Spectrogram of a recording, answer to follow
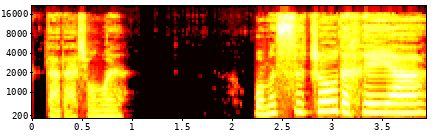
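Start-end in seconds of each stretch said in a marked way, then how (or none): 2.2-3.9 high, louder little cub voice; small cub pleading about the dark; Little Bear voice. A narrator's reading. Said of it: "小小熊说。".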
